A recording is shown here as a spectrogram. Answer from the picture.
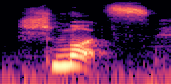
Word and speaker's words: Schmutz: on my list is Schmutz this one is pronounced and used the same way in both languages and it means dirt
